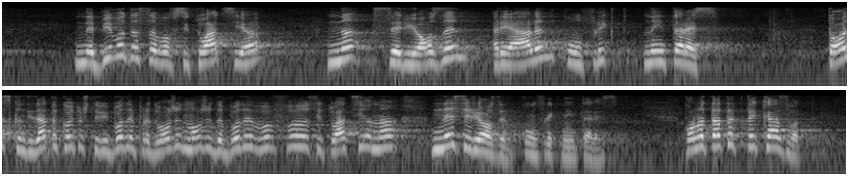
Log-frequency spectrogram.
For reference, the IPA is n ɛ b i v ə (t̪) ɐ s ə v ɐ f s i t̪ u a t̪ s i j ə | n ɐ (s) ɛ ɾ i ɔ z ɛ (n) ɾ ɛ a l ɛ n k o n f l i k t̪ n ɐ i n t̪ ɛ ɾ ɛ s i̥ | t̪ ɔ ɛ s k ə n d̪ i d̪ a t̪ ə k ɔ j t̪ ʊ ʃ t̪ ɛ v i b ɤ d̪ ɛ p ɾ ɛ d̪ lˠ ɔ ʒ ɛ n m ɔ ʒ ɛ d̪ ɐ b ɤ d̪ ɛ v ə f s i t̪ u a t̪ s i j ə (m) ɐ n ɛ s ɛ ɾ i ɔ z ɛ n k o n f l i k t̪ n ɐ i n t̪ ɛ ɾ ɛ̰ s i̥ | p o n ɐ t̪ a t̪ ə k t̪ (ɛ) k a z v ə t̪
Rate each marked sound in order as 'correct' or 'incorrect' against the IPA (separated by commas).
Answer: incorrect, correct, correct, incorrect, correct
